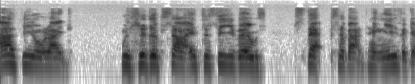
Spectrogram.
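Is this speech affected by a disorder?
Yes: quadriplegic cerebral palsy.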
